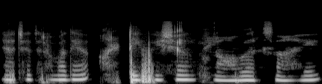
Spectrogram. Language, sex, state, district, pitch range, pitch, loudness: Marathi, female, Karnataka, Belgaum, 195-220 Hz, 210 Hz, -21 LUFS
